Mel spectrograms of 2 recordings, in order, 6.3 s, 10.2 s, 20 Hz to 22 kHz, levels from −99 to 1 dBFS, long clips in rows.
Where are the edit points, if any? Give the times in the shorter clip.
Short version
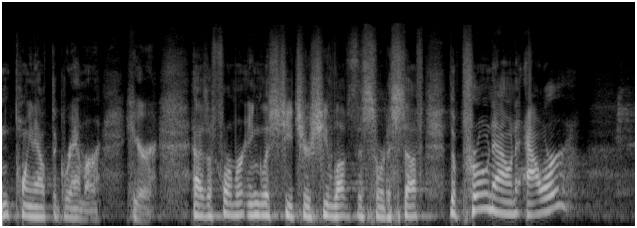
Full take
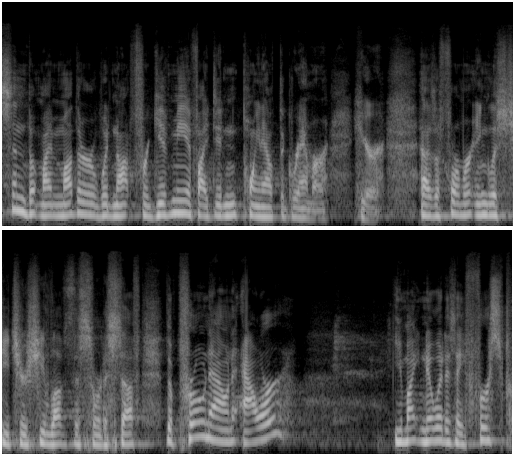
none

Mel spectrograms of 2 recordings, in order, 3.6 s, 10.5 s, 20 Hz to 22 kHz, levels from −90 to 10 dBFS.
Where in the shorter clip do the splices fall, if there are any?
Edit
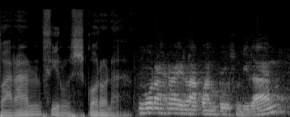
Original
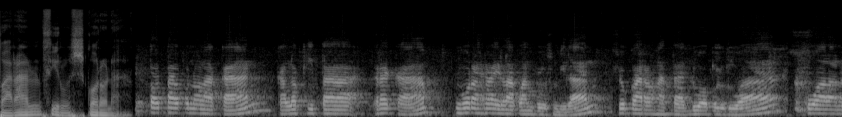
1.7 s

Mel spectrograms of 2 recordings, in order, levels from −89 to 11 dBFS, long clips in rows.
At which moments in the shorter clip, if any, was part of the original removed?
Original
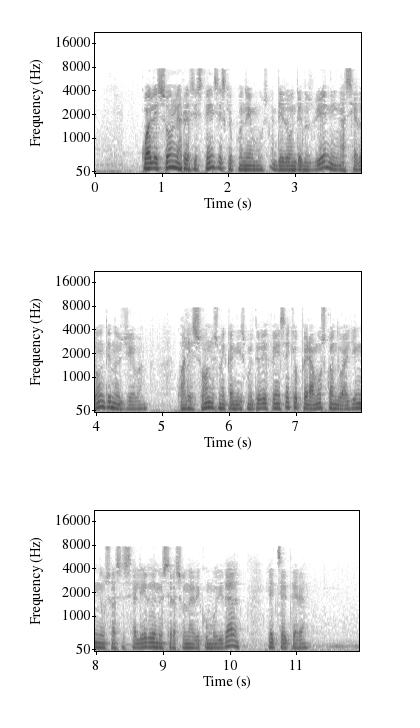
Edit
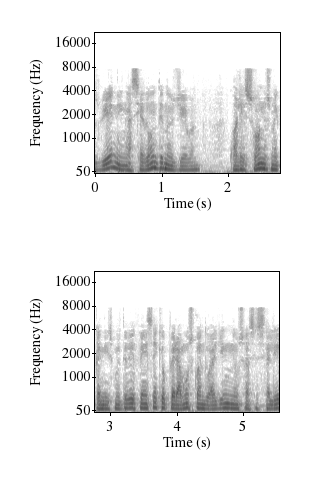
none

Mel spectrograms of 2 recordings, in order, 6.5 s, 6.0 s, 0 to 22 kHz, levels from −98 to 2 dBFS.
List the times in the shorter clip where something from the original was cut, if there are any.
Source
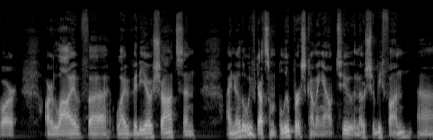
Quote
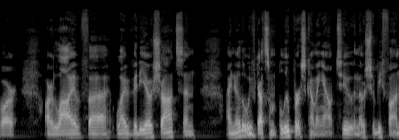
none

